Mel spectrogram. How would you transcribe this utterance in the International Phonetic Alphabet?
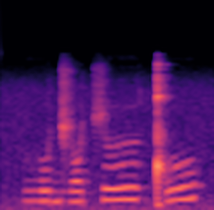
ɦ u d͡ʒ o t͡ʃ ɯː ǃʼ u

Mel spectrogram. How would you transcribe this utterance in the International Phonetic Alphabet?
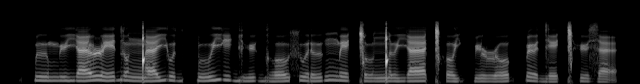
k͡p ɯ m y j æ ɭ e d o ŋ͡ǃ æ j u d k͡p u j i ɡʱ y ɡʱ o sʷ ɯ ɾ ɯ ŋ͡m e ǀ u ŋ͡ǃ ɯ j æ ǀʰ o j k͡p y ɭ o k͡p ø d e ǀʰ y z æ

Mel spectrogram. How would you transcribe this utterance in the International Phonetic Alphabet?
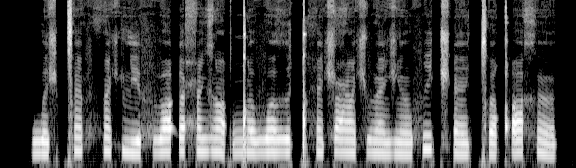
w ə ʃ ǀ æ̃ f θ ɑ̃ ʃ lʲ ɛ f v ɑ ʔ ə ħ ĩ ɣ ɑ̃ ʔ ŋ͡ǃ ʌ v ʌ ɣ ə ǃʰ æ̃ ʃ ʕ ɑ̃ ʃ v æ̃ ʒ ə̃ ʊ̯ f i t͡ʃʼ ɛ̃ ɪ̯ ǀ ʊ qʼ ɑ x ə̃

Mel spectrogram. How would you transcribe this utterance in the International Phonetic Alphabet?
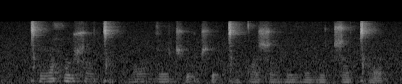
ǀʰ e ħ u ʂ ɔ ɡ͡ǀ ɪ bʱ ɔ ɡ e t͡ʃʼ u t͡ʃʼ ɪ ɡ͡ǀ ɪ tˤ e ʂ ə ɦ ɪ ɦ ə v ɪ ʈ͡ʂ ɐ ǀʰ ɐ

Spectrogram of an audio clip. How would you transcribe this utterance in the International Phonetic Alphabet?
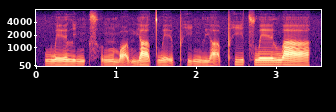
l w e˨˦ ɪ̯ l i˨˦ ŋ t͡sʰ ʊ˨˦ ŋ m ɑ̰˨˩ ʊ̯ m j ä˥˨ t̪ w ḛ˨˩ ɪ̯ pʰ i˥˨ ŋ l j ä̰˨˩ pʰ i˦ t͡s w e˦ ɪ̯ l w ä˥˨

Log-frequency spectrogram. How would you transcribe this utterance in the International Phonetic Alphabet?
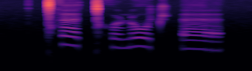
ǀʰ ɛ ǀʰ o ɳ o t͡ʃʼ ɛ

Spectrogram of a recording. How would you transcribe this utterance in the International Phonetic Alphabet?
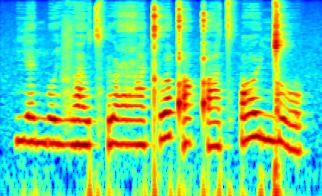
j ɛ ŋ o i̯ v a u̯ t͡sʼ ɯ ʕ a kʰ o qʼ a qʼ a t͡sʼ ɔ y̯ ŋ͡ǀ o

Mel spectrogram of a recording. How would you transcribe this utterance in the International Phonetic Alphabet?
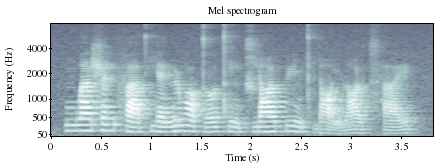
m w ä˥ ʂ ə˥ n f ä˧˥ t̪ʰ j ɛ˧˥ n ɻ w ɔ˥˩ t̪ o˥ ʊ̯ t̪ʰ i˨ n t͡ɕ j ɑ˥ ʊ̯ p y˥˩ n t̪ʰ j ɑ̰˨˩ ŋ ɻ ɑ˥˩ ʊ̯ t͡sʰ a˧˥ ɪ̯

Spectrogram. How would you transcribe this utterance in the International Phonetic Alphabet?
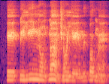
eː˧ k͡p i˧ j iː˦ ɲ ɔ̃˧ ɡ͡b ã˦˨ d͡ʒ ɔ̃˧ j eː˨ m ɨ˧ ɓ ɔ˦ ɡʷ ɛ̃˨

